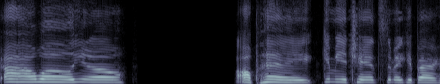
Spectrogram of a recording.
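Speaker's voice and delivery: high, loud whiny mock begging; pleading debtor. Mocking a debtor begging the repo man for a chance, high whiny plea. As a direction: whine like a caught debtor begging for time.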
